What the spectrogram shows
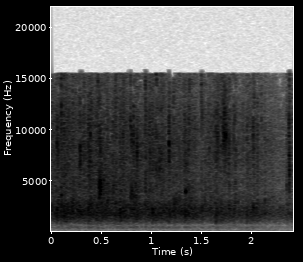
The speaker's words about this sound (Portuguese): Dá uma salva de palmas ao Senhor, por favor, celebre por isso, em nome de Jesus.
